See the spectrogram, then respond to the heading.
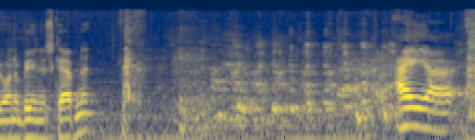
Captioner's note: laughing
